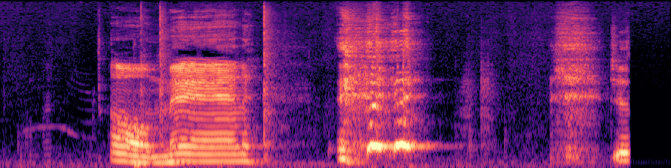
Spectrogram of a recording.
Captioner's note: laughs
